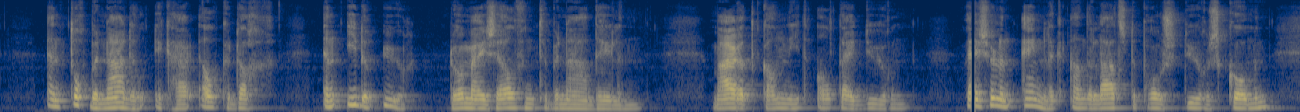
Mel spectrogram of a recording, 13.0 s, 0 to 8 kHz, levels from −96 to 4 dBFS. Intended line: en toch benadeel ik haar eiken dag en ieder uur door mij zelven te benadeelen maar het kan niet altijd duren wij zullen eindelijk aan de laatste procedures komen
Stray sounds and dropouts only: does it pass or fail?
fail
